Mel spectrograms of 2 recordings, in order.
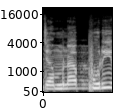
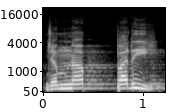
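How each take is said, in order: First: The syllable after 'Jamna' is 'puri' with u. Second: The syllable after 'Jamna' is 'pari' with a. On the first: The speaker calls it wrong. "अगर कहीं पे मैं जमनापुरी बोल दूं तो गलत होगा।" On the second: The speaker calls it right. "ये सही नाम है।"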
